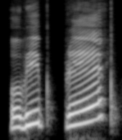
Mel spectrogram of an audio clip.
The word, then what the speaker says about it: অভিপ্রেত: তাহলে পর উচ্চারণ কয়বার? দুইবার। পর উচ্চারণ কয়বার? দুইবার। আচ্ছা, করেন। করলাম। এবং দ্বিতীয় এই যে দুইবার উচ্চারণ হয়েছে, এই যে প, তার সাথে সেই র ফলাটা যুক্ত করে দিচ্ছি, অভিপ্রেত। প্রিয় শিক্ষার্থী, বুঝতে পেরেছেন।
